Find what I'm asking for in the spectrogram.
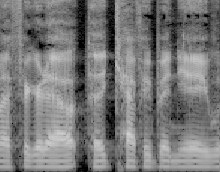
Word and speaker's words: beignet: Beignet, not Bignet or something like that, because there are several people that have or as the FLG staff judge pronounced it, bidet.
